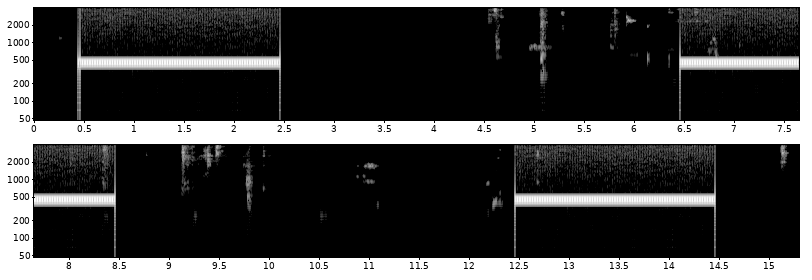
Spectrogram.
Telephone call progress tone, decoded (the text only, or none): ringback tone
